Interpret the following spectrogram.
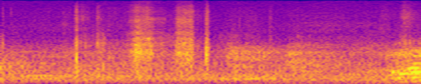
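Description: Faint rustling with a few light clicks as swing doors are pushed open.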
